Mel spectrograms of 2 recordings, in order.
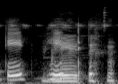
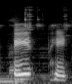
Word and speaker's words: डेट भेट: So guys, उसका नाम है डेट भेट। उन्होंने स्पेलिंग ऐसी लिख रखी है ना, भट्टे कर रखा है, तो वो प्रोनाउंसिएशन गलत हो रहा है, बट डेट भेट है।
